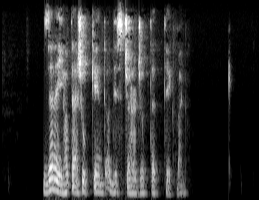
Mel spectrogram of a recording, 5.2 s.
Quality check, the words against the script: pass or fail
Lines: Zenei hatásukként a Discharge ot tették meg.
pass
